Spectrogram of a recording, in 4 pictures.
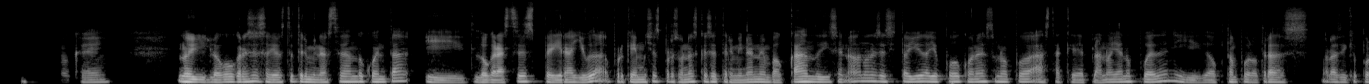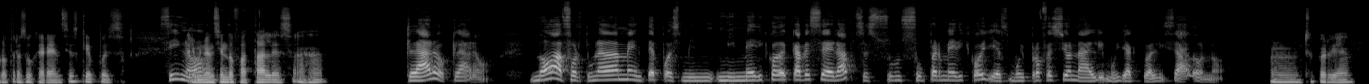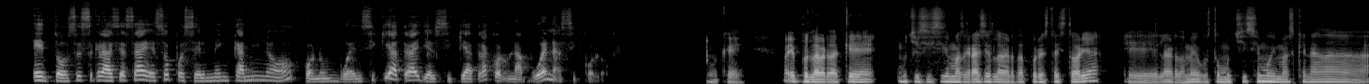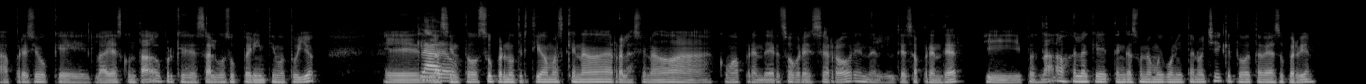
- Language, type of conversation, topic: Spanish, podcast, ¿Qué papel cumple el error en el desaprendizaje?
- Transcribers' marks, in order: none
